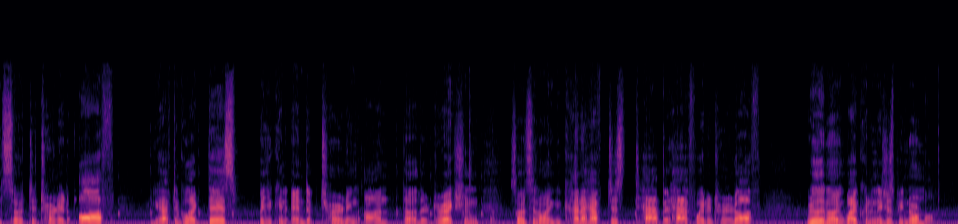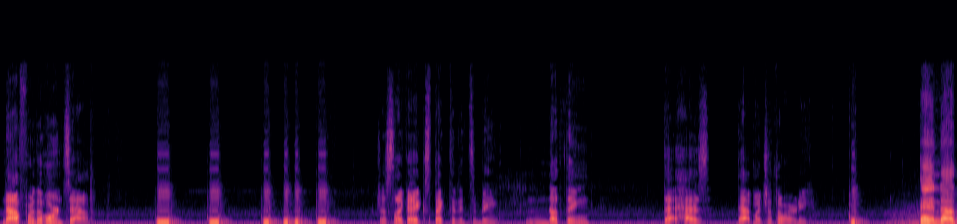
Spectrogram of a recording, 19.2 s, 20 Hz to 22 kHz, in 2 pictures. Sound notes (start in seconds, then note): 11.0 car horn beeping; 18.0 car horn beeping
